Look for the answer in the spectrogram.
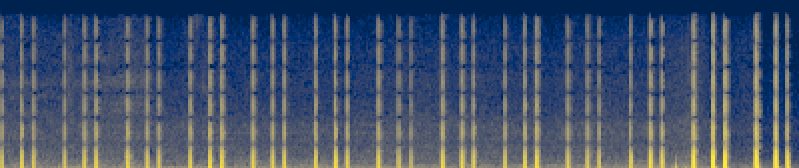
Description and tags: When recording switch of your mobile phones. This is the sound of a mobile phone interference with recording gear.
annoying, beep-beep, mobile-phone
